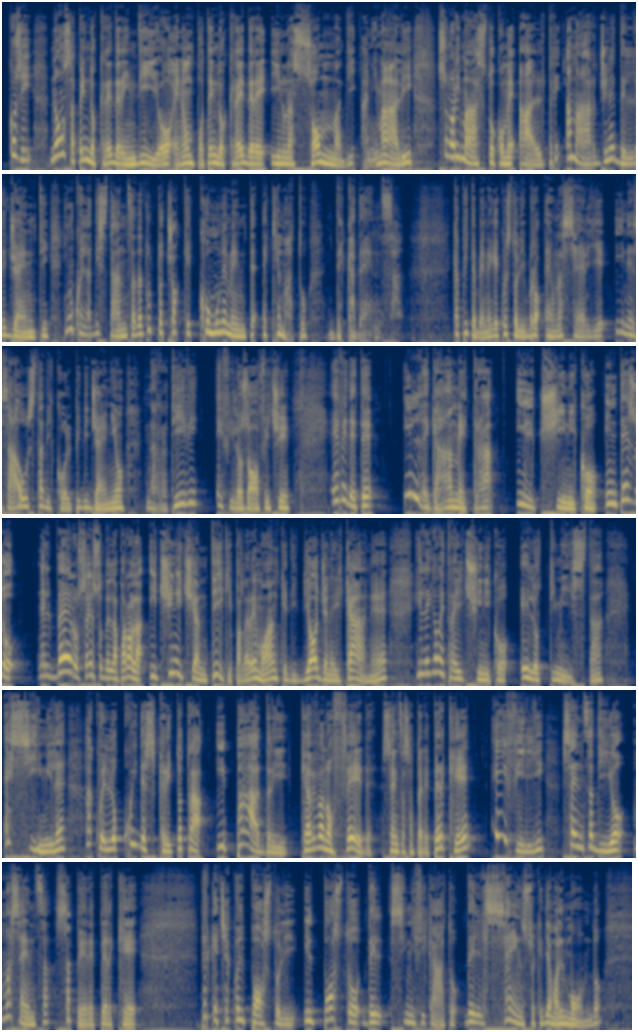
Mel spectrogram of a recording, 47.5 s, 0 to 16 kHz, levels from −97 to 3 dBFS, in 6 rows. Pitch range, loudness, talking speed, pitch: 130-210 Hz, -24 LUFS, 150 wpm, 155 Hz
